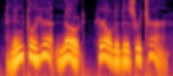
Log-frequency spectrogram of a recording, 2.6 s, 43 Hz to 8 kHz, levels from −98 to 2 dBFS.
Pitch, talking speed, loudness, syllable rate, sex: 140 Hz, 140 wpm, -16 LUFS, 5.4 syllables/s, male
